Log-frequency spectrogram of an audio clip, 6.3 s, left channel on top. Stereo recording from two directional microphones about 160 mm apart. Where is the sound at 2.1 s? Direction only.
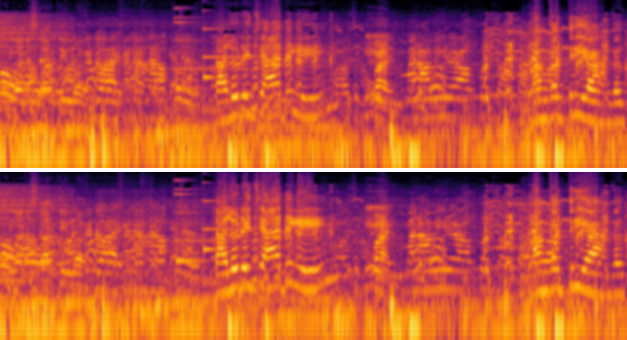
25° right (ahead or behind).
